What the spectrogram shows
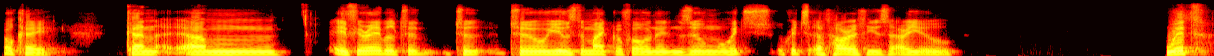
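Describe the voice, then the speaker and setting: Halting man giving a law lecture. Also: a little high, level tone, a little mellow, smooth. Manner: measured, halting, frequent restarts. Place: lecture room in Brussels, hybrid with online audience.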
